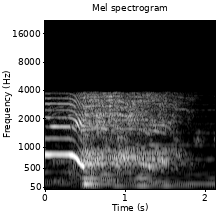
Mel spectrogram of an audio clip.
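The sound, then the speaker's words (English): A crowd of voices shouting together in praise to God during worship, in a loud, sustained roar. One voice slides downward early on, and the din eases slightly toward the end. “One of our divine emulations is shouting.”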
